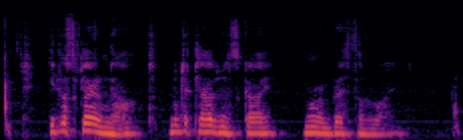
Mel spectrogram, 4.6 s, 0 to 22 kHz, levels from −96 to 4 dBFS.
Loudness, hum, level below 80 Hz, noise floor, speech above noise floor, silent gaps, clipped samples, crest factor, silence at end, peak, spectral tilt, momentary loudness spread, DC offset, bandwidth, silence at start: -42 LUFS; none; -76 dBFS; -66 dBFS; 25 dB; none; under 0.1%; 16 dB; 0.05 s; -26 dBFS; -7 dB/octave; 15 LU; under 0.1%; 14 kHz; 0.05 s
